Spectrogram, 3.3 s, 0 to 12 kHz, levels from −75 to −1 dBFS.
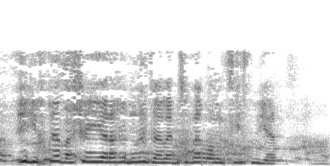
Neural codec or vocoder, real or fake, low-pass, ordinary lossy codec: autoencoder, 48 kHz, 32 numbers a frame, DAC-VAE, trained on Japanese speech; fake; 10.8 kHz; MP3, 32 kbps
